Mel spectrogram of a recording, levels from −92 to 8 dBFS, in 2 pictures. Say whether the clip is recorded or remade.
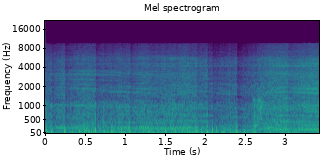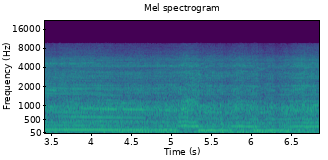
recorded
